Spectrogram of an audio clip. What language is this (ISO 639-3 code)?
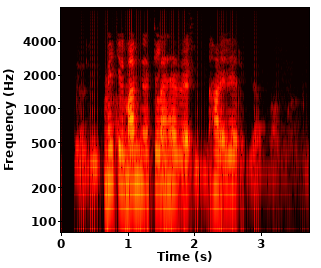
isl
